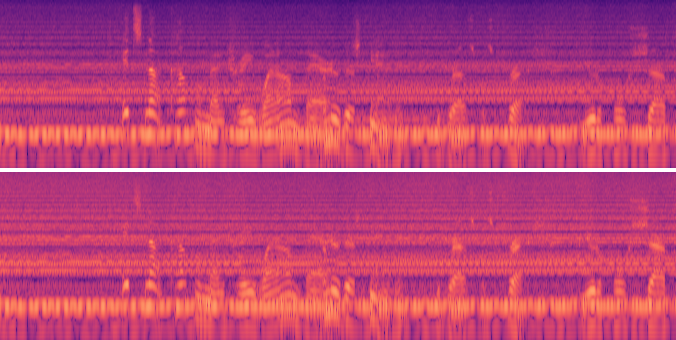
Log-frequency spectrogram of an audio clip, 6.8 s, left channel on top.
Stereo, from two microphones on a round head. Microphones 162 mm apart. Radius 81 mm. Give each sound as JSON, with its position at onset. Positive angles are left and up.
{"t": 0.0, "sound": "a drone", "side_deg": -65}
{"t": 1.2, "sound": "a man speaking", "side_deg": 5}
{"t": 3.2, "sound": "a man speaking", "side_deg": -45}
